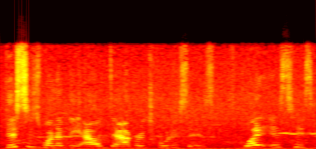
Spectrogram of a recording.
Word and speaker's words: Aldabra: I said it right, the Aldabra tortoises.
